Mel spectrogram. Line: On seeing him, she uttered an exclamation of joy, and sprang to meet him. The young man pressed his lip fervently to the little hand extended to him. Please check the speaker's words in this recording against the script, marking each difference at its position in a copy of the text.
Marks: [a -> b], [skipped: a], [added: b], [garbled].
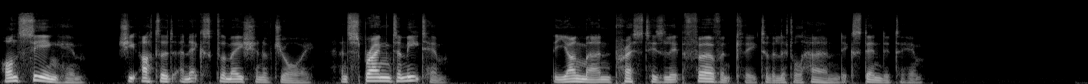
On seeing him, she uttered an exclamation of joy, and sprang to meet him. The young man pressed his lip fervently to the little hand extended to him.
